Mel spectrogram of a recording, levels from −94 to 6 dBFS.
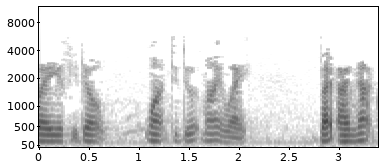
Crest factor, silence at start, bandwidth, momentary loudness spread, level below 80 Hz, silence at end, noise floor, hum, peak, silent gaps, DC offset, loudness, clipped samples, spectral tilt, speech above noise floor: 22 dB; 0 s; 5.6 kHz; 12 LU; -78 dBFS; 0.05 s; -67 dBFS; none; -12 dBFS; none; under 0.1%; -34 LUFS; under 0.1%; -6.5 dB/octave; 33 dB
